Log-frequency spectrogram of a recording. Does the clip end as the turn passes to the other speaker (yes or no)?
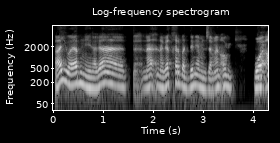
no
